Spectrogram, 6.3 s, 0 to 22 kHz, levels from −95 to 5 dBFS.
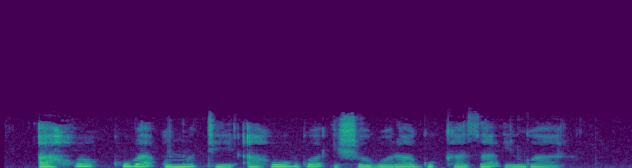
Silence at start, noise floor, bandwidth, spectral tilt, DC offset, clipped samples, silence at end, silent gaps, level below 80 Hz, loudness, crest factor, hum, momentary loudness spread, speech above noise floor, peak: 0.4 s; -74 dBFS; 7.2 kHz; -5 dB/octave; under 0.1%; under 0.1%; 0.75 s; none; -70 dBFS; -29 LUFS; 18 dB; none; 6 LU; 46 dB; -10 dBFS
